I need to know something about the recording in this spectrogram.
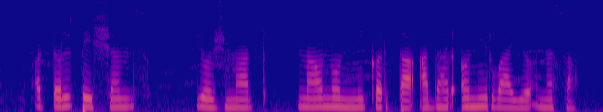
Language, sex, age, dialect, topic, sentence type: Marathi, female, 18-24, Southern Konkan, banking, statement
